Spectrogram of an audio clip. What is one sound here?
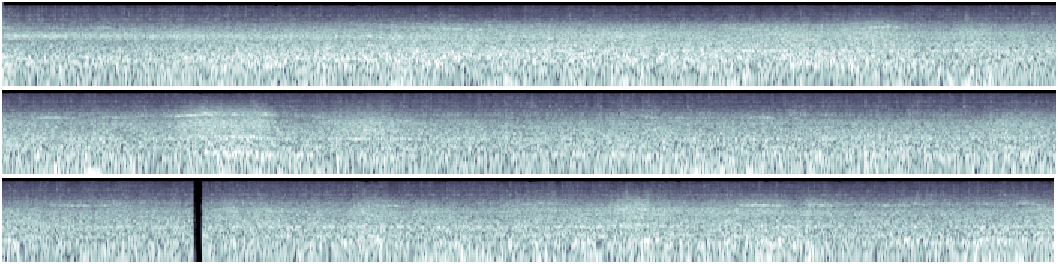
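Wind rushes past a small plane.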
